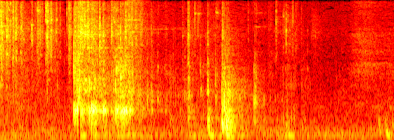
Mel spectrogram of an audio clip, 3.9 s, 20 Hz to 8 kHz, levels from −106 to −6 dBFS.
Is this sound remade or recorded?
recorded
